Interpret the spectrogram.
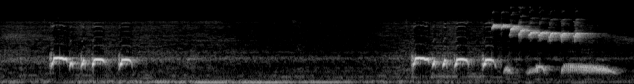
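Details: Zebra dove male, ngoar manggung call for stirring mating arousal and aggression: two bursts of three quick, stuttered coos, then drawn-out lower coos. Another bird adds a high, falling whistled series, and a low hum runs beneath.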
